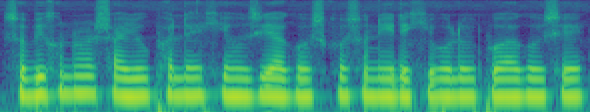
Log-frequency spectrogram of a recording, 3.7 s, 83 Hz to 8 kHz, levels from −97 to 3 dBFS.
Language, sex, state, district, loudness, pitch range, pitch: Assamese, male, Assam, Sonitpur, -17 LUFS, 160-170 Hz, 165 Hz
